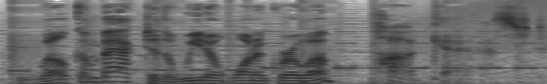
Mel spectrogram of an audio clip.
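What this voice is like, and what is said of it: Announcer-style radio voice. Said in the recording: “That is some serious radio voice”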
